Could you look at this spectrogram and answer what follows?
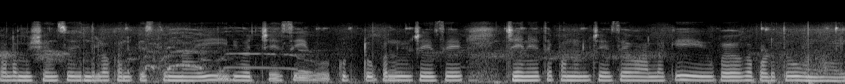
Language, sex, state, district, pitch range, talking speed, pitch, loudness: Telugu, female, Andhra Pradesh, Anantapur, 180-190 Hz, 105 wpm, 185 Hz, -22 LUFS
